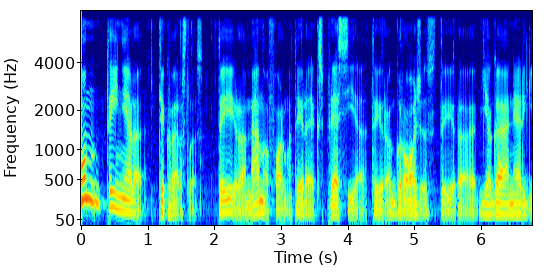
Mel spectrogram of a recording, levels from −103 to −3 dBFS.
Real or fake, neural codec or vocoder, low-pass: real; none; 7.2 kHz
